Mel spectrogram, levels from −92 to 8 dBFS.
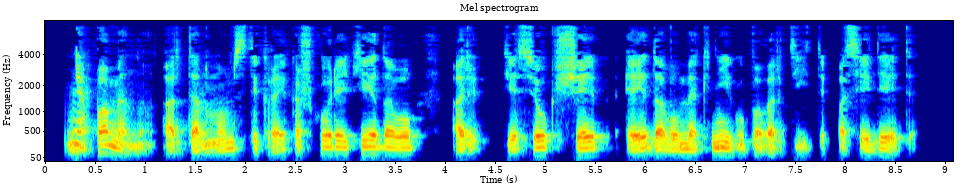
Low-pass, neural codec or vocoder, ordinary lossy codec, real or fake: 7.2 kHz; codec, 16 kHz in and 24 kHz out, 2.2 kbps, FireRedTTS-2 codec; MP3, 32 kbps; fake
